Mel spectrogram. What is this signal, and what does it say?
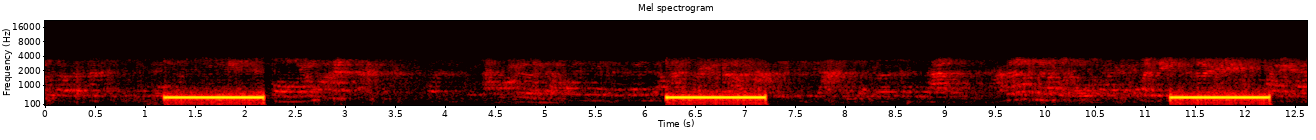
Ringback tone (Europe, 425 Hz), with speech.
